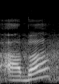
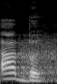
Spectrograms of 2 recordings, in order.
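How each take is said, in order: First: The word ends with a short a vowel. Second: The word ends on a bare consonant b. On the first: "हमज़ा ज़बर आ बा ज़बर बा आबा" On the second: "अब हम वक्फ़ करेंगे ... बा की ज़बर ख़त्म हो गई"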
